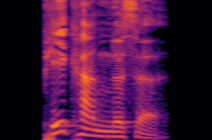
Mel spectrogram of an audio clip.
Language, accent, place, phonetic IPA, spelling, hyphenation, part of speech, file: German, Germany, Berlin, [ˈpeːkaːnˌnʏsə], Pekannüsse, Pe‧kan‧nüs‧se, noun, De-Pekannüsse.ogg
- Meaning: nominative/accusative/genitive plural of Pekannuss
